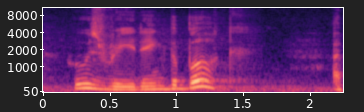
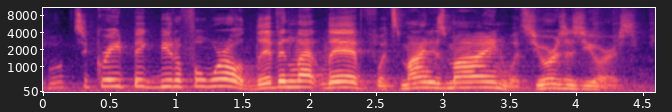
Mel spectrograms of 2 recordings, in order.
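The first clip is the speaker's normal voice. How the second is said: sing-song mock cheer, pitched much higher; breezy mock optimism, pitched way up; mock carefree; 6 semitones higher, 3 dB louder than usual. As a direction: parody a smug self-centred outlook. Mocking the self-centred me.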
